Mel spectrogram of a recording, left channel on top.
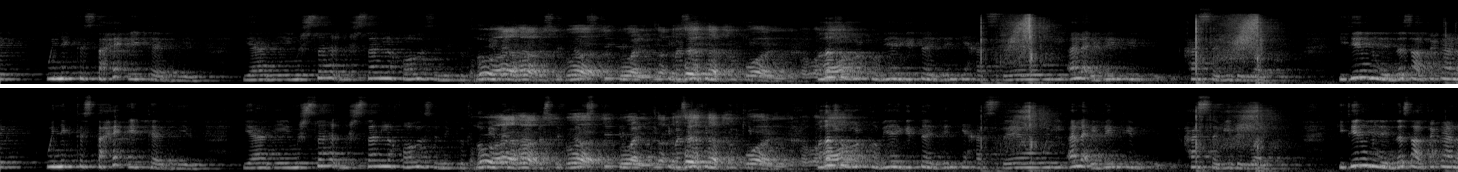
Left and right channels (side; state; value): both; normal; correlation 0.70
